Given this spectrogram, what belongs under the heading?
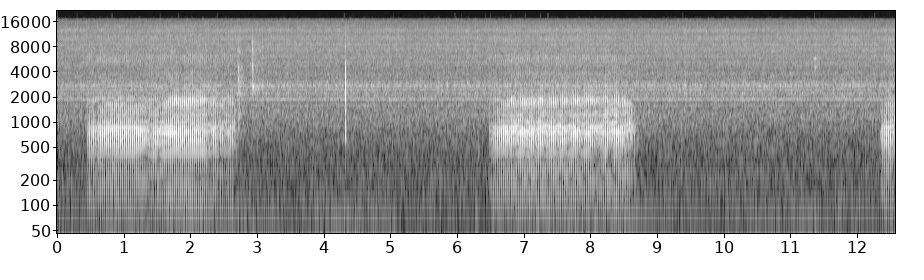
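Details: Person snoring: loud, steady droning snores lasting about two seconds each, separated by quiet pauses, roughly nine breaths a minute; ordinary snoring.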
